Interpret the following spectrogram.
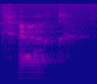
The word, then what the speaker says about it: Kuk: that he has and I think it's pronounced kook because it's K UK and it's a kukri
